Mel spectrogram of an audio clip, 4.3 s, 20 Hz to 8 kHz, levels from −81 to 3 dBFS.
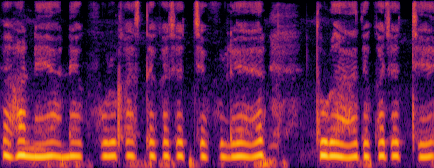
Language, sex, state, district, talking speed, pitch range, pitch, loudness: Bengali, female, Assam, Hailakandi, 140 wpm, 230-245 Hz, 240 Hz, -15 LUFS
